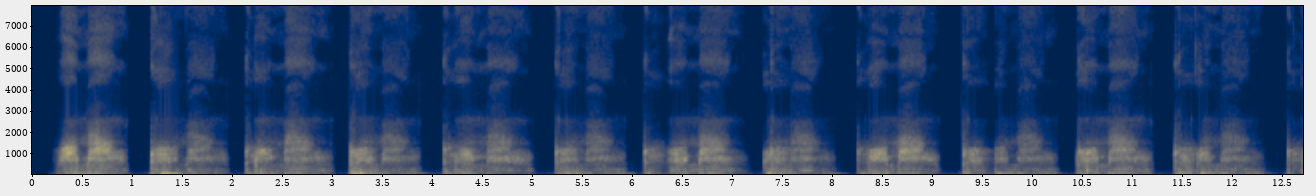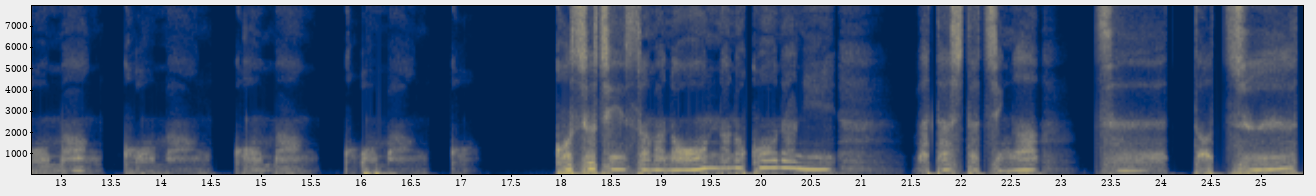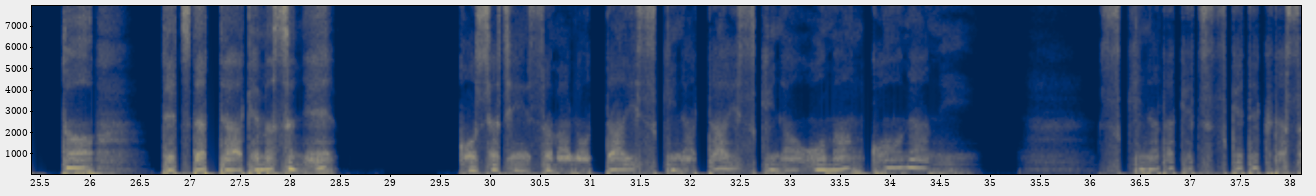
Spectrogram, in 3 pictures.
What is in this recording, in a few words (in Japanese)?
ひたすら淫語囁き; メスイキループ; ひたすら淫語囁きでアナニーサポート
